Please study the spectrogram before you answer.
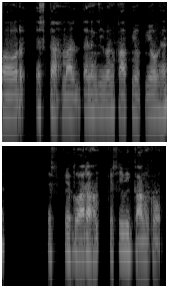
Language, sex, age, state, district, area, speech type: Hindi, male, 30-45, Rajasthan, Karauli, rural, spontaneous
